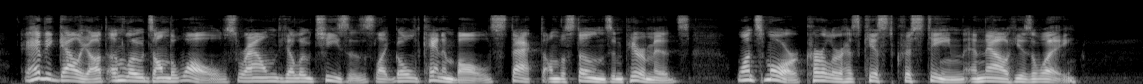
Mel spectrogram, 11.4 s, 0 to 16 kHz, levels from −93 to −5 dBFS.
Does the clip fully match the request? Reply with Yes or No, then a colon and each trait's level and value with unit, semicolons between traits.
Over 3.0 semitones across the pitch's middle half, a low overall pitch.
Yes: average, 4.3 semitones; low, 130 Hz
